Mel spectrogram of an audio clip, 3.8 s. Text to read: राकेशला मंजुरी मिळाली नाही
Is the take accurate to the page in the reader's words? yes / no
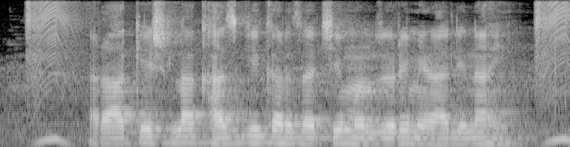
no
